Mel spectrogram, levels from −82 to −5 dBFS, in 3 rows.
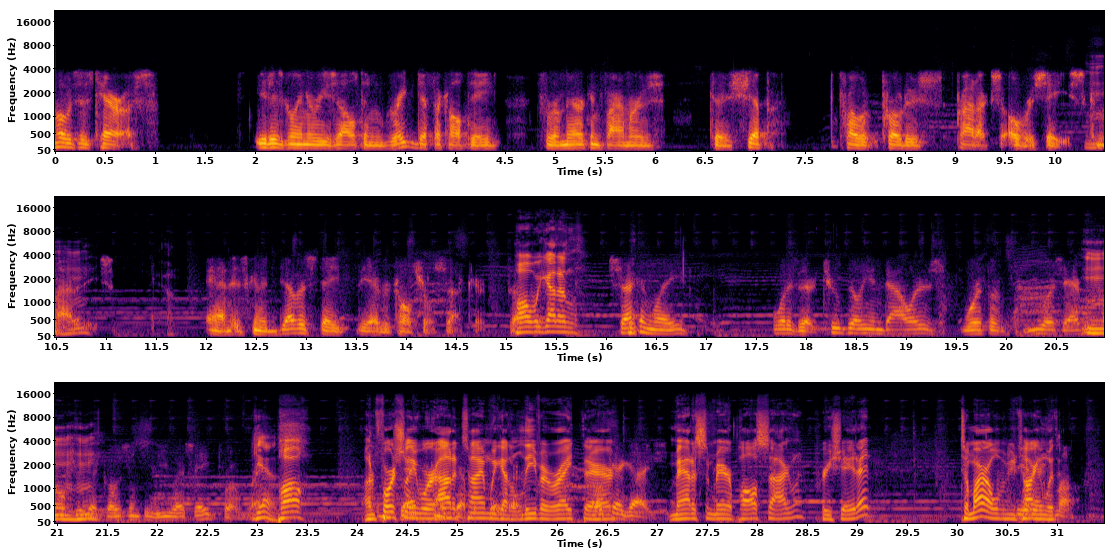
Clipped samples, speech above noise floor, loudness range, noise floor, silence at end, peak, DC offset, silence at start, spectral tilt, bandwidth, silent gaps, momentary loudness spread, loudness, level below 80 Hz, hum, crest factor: under 0.1%; 47 dB; 7 LU; -71 dBFS; 0 s; 0 dBFS; under 0.1%; 0 s; -5 dB/octave; 16 kHz; none; 15 LU; -24 LUFS; -54 dBFS; none; 24 dB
